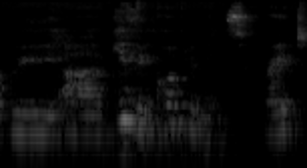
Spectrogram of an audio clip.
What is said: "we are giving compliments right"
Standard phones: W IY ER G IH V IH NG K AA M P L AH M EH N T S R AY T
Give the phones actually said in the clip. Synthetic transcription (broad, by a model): W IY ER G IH V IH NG K AA M P L AH M EH N T S R AY T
